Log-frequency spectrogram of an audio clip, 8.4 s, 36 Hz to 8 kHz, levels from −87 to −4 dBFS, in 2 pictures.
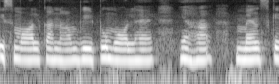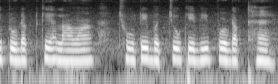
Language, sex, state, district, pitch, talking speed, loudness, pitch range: Hindi, female, Bihar, Kishanganj, 170 Hz, 145 wpm, -13 LUFS, 165-180 Hz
